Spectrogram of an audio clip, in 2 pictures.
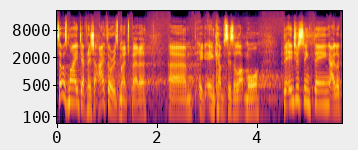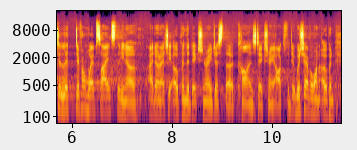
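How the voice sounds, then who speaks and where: This man has a medium pitch and very wide pitch swings, speaking at a very fast pace. Background noise is noticeable. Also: very even loudness. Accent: English. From England. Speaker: presenter at a workplace learning session. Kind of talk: casual talk to small group.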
